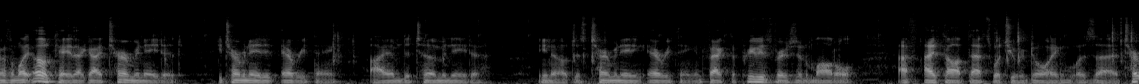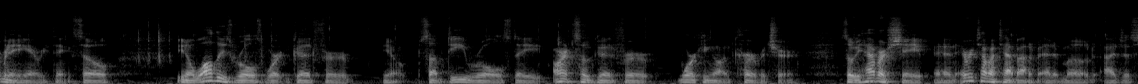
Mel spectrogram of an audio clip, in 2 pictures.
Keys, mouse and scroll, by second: 0.5 click, 1.4 click, 1.9 shift+click, 3.3 alt+a, 4.1 click, 5.4 shift+double click, 5.7 g, 5.9 g, 6.4 click, 7.5 middle click, 8.6 click, 8.9 shift+click, 10.0 g, 10.1 g, 10.5 click, 10.9 click, 11.1 g, 11.2 g, 12.0 click, 12.7 g, 12.9 g, 13.1 click, 13.7 scroll down 1, 13.9 alt+a, 14.4 middle click, 15.3 middle click, 15.8 middle click, 16.4 middle click, 17.1 middle click, 17.8 scroll down 1, 18.2 middle click, 19.3 middle click, 19.9-20.3 scroll up 2, 21.4 click, 22.3 click.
